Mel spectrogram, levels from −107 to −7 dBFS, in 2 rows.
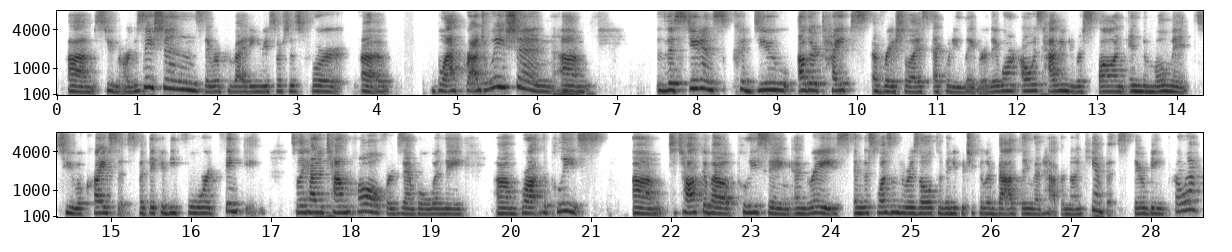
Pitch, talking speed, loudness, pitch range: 195 Hz, 165 wpm, -31 LUFS, 185-220 Hz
